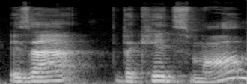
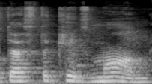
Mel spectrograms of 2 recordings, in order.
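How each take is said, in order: First: MOM drawn out and rising, as a question; slow question that lifts at the end on "mom". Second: Falling statement, settled on "mom"; confirming. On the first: Woman wondering to herself about the visitor, questioning. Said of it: "I'm thinking to myself". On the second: Teen answers whose mom it is, confirming. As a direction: state it plainly, dropping at the end on "mom". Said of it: "and she goes". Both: Retold or imitated.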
